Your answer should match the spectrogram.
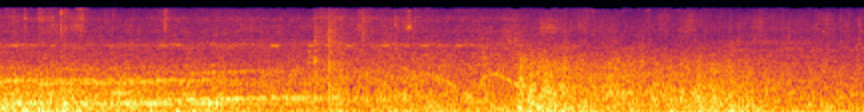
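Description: Cinematic trailer sound design: a low steady rumble under a slowly rising, wailing siren, with a sharp hit about one and a half seconds in.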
